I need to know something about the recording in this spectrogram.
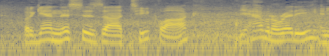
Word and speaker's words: Teacloc: It's spelled T-E-A-C-L-O-C. That's T-E-A-C-L-O-C. No K's in it, but it does sound like it has K's in it.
